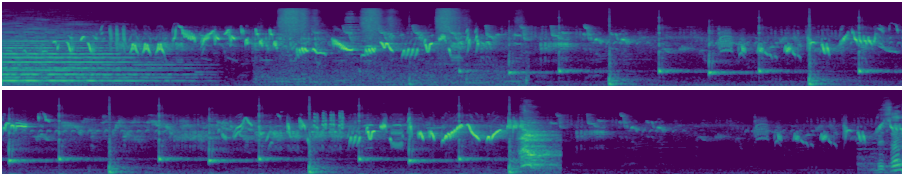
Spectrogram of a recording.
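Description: Bowed-string music fades out over the first couple of seconds into birdsong: many birds chirping, and one note that repeats about twice a second. About fourteen seconds in the birdsong drops away abruptly, leaving only faint chirps.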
